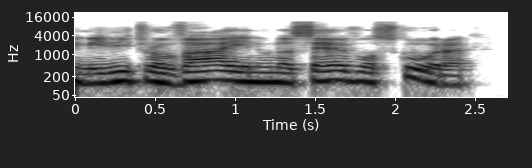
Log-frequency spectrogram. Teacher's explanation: you're going to have a stress on the 4th syllable and the 10th syllable. But the other syllables, there's no particular stress pattern that is enforced or required. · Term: hendecasyllable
